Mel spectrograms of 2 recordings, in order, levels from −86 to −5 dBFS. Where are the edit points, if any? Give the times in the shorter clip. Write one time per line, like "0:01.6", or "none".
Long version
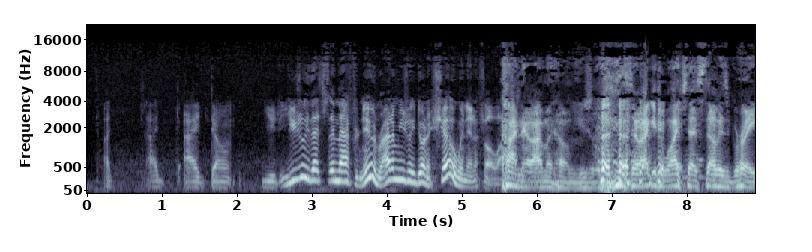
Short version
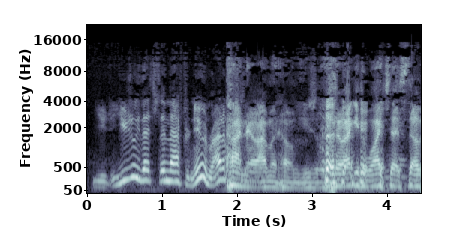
0:01.8
0:03.3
